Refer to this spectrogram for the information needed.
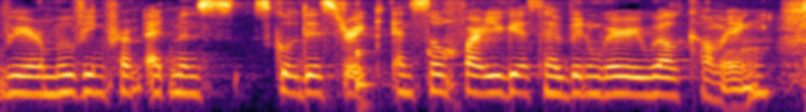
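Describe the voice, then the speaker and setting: Noticeable background noise sits behind a woman speaking with a non-native accent. Her pitch is medium and her pace fairly quick. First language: not English. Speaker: parent giving public comment. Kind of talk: public comment speech. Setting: podium at public board meeting. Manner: halting.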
